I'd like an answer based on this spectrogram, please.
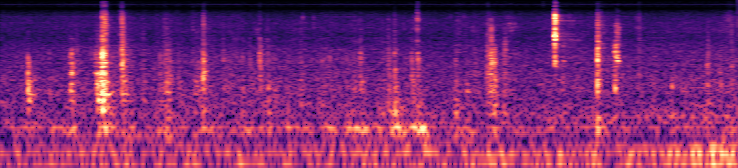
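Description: Scattered light clicks and taps of hands handling a car's plastic interior door trim panel, over a low steady hum.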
